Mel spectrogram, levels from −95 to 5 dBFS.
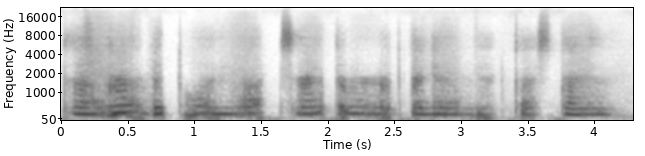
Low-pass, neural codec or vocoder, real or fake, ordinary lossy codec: none; codec, 44.1 kHz, 0.9 kbps, DAC; fake; none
